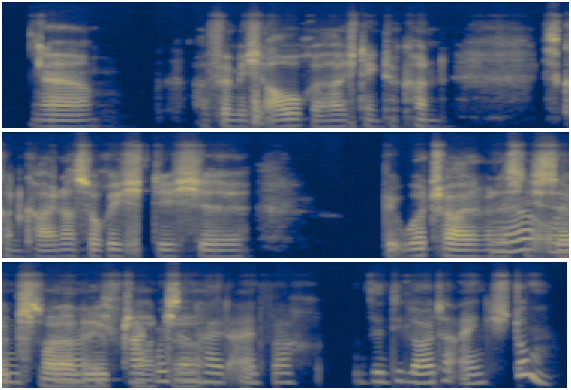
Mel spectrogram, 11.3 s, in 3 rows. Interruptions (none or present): present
